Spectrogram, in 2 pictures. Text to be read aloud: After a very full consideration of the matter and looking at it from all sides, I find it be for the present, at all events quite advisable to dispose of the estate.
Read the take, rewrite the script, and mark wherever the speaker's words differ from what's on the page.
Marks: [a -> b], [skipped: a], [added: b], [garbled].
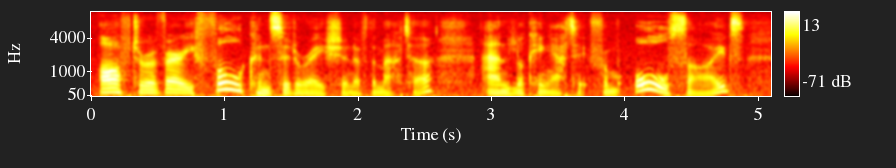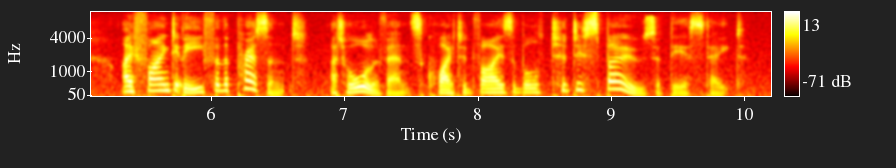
After a very full consideration of the matter and looking at it from all sides, I find it be for the present, at all events quite advisable to dispose of the estate.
